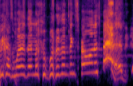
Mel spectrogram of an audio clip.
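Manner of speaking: speaking while laughing throughout.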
